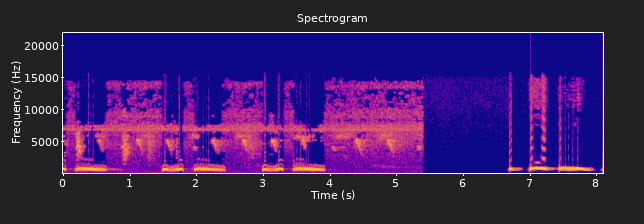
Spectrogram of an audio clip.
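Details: Spotted dove cooing as a lure call: several quick double coos and long falling coos, with high chirps from other birds at first, then a brief silence before further coos resume.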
